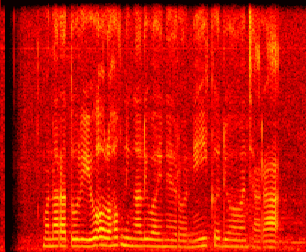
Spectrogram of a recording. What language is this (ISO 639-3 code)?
sun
